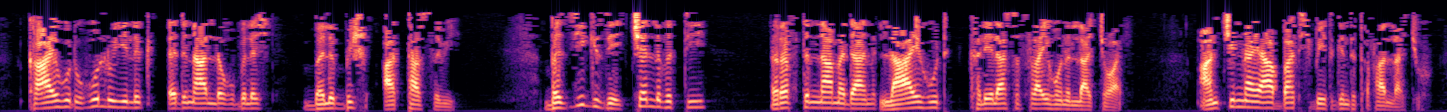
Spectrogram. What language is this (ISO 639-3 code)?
amh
